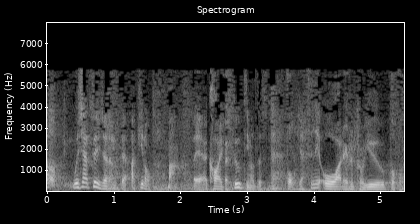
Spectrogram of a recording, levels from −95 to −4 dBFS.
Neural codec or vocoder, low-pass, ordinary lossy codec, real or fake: codec, 16 kHz, 1 kbps, X-Codec, HuBERT features, trained on LibriSpeech; 7.2 kHz; MP3, 24 kbps; fake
